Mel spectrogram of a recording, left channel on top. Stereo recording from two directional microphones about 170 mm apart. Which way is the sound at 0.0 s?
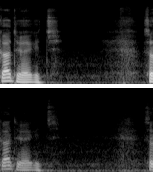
55° left (ahead or behind).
